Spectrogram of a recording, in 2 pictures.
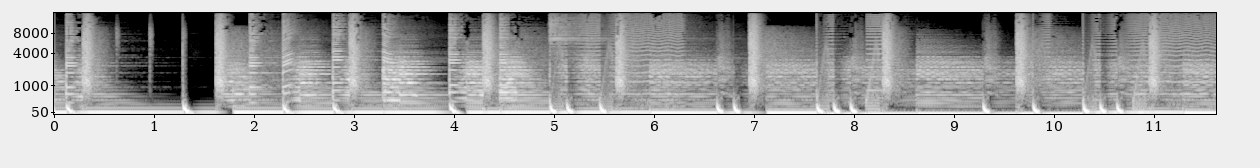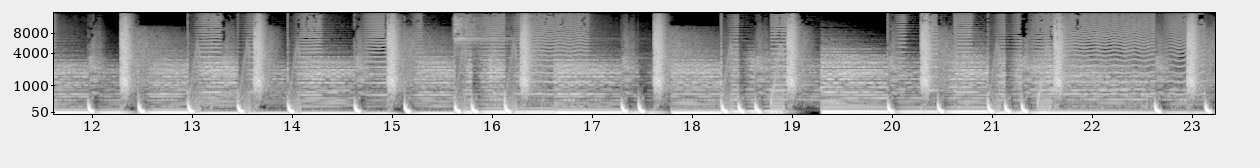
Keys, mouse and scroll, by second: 1.0 scroll down 1, 1.3-2.3 scroll up 3, 2.8-3.8 alt+scroll down 3, 4.2 alt+scroll down 1, 4.8 alt+scroll up 1, 6.0 ctrl+Num_Lock, 6.4 ctrl+shift+s, 10.6 click, 22.3 click.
